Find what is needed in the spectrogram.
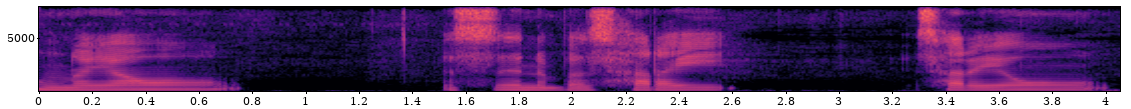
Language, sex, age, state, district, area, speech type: Bodo, female, 45-60, Assam, Baksa, rural, spontaneous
